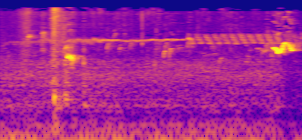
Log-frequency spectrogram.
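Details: Canaries kept for breeding give a sharp chirp, then a sustained high steady whistle for over a second, ending in a fast rattling trill and bright chirps, with low hum behind.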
